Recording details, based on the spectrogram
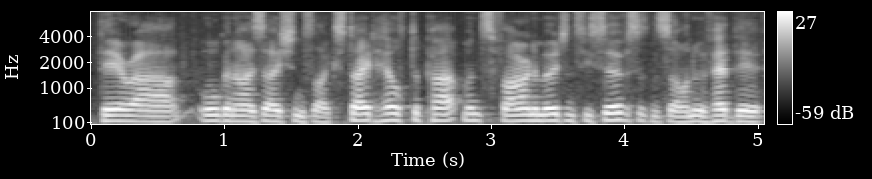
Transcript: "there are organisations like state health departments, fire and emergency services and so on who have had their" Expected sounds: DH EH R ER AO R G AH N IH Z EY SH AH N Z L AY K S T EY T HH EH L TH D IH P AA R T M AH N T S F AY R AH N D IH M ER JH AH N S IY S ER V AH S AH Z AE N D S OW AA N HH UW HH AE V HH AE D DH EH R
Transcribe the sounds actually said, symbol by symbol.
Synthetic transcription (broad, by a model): DH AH R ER AO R G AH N IH Z EY SH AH N Z L AY K S T EY T HH EH L TH D IH P AA R T M AH N T S F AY R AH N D IH M ER JH AH N S IY S ER V AH S AH Z N S OW AA N HH UW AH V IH D DH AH R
